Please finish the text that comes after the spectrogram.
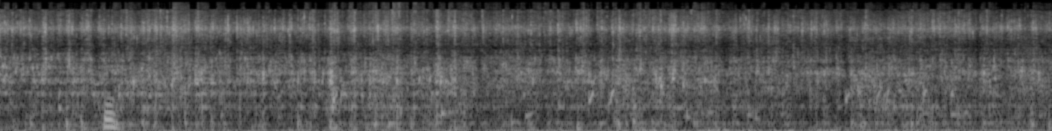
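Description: Water poured onto a banana tree, a steady loud gushing and splashing that runs throughout, with outdoor background noise and faint voices in the distance.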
